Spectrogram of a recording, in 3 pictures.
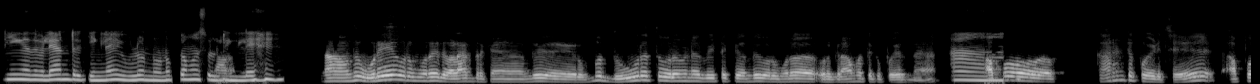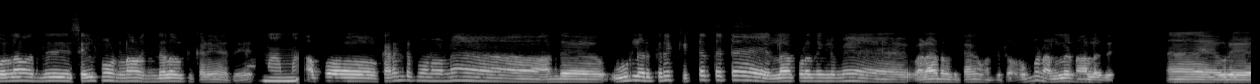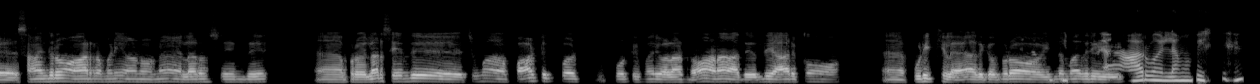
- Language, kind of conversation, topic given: Tamil, podcast, சின்ன வயதில் வெளியில் விளையாடிய நினைவுகளைப் பகிர முடியுமா?
- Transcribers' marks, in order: static; distorted speech; laughing while speaking: "சொல்றீங்களே?"; drawn out: "ஆ"; other noise; in English: "செல்போன்லாம்"; other background noise; unintelligible speech; laughing while speaking: "பேசிட்டேன்"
